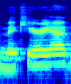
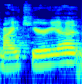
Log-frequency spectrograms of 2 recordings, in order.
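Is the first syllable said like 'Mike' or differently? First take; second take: differently; like Mike. First: The first syllable does not sound like Mike. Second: The first syllable sounds like the name Mike.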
